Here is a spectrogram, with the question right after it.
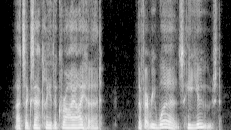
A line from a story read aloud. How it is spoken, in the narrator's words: he said almost calmly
